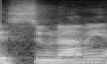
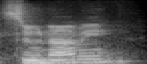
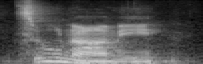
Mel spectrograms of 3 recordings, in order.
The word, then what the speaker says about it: tsunami: Yeah, cuz I don't say tsunami. I say it tsunami. Put the T in there cuz it's in the word. It's not tsunami, it's tsunami.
